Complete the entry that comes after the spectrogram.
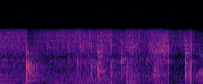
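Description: Beef or venison fries in rendered bacon fat in a pan, sizzling steadily while the meat is stirred and scraped at irregular intervals, close and fairly quiet, with no talking.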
